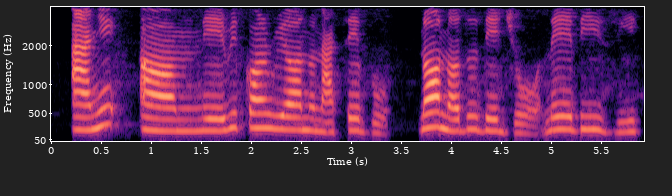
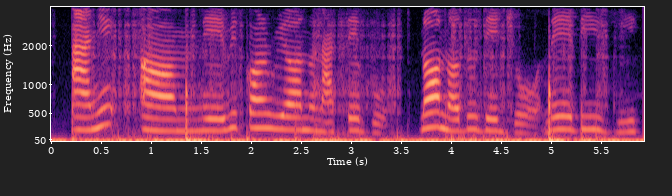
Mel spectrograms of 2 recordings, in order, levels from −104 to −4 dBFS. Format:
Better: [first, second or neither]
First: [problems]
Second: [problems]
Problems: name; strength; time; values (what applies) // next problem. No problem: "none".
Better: first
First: none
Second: background sound (Writing); 2 dB above the speech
